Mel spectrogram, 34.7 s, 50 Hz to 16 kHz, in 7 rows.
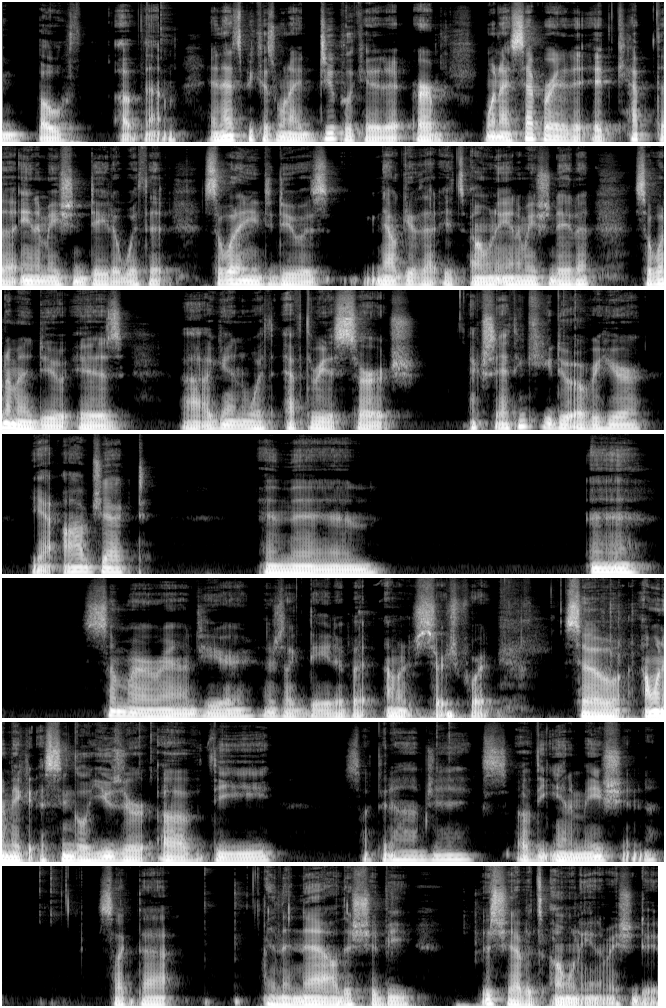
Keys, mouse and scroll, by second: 2.5 click, 14.0 click, 22.4 F3, 30.0 click, 31.2 middle click, 32.5 a, 33.1 a, 33.6 g.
